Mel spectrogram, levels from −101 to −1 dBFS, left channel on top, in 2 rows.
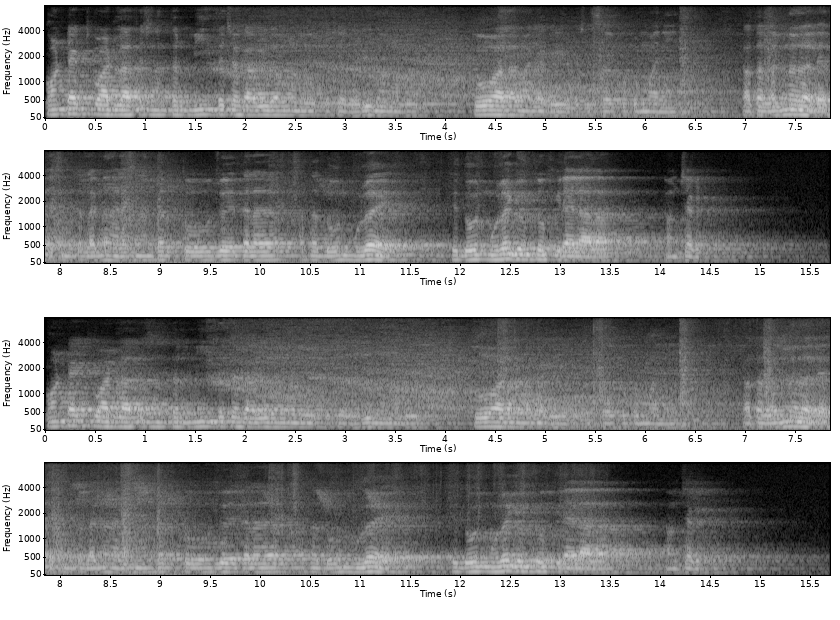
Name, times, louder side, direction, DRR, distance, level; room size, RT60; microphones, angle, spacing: voice 1, 0.0-3.7 4.3-6.3 7.0-11.3 11.9-13.5 14.0-14.4, left 2 dB, 65° left, -1 dB, 0.8 m, -28 dB
sound 1, 1.6-7.4, right 1 dB, 55° right, 1.9 m, -43 dB
sound 2, 4.2-11.5, right 2 dB, 85° right, 1.0 m, -50 dB
sound 3, 4.5-13.5, right 2 dB, 25° right, 0.6 m, -47 dB
13.5 x 12.5 x 4.3 m, 2.7 s
head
